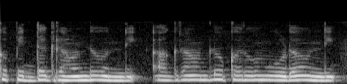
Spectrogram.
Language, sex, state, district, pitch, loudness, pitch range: Telugu, female, Telangana, Mahabubabad, 195 Hz, -12 LUFS, 190-205 Hz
